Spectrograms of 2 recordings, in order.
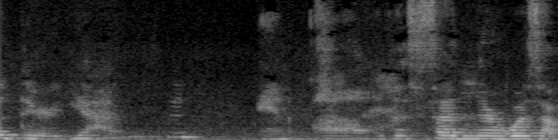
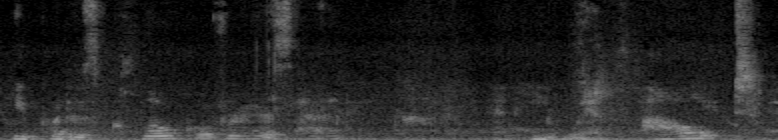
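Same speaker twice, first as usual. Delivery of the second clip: very soft whispered narration; whisper, almost nothing; storyteller's whisper; 3 semitones lower, 14 dB quieter than usual. A narrator's reading. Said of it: "the very quietest whisper".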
